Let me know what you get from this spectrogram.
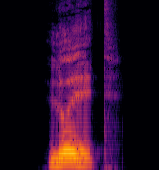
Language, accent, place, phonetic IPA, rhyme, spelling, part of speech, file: German, Germany, Berlin, [lʊlt], -ʊlt, lullt, verb, De-lullt.ogg
- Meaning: inflection of lullen: 1. third-person singular present 2. second-person plural present 3. plural imperative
